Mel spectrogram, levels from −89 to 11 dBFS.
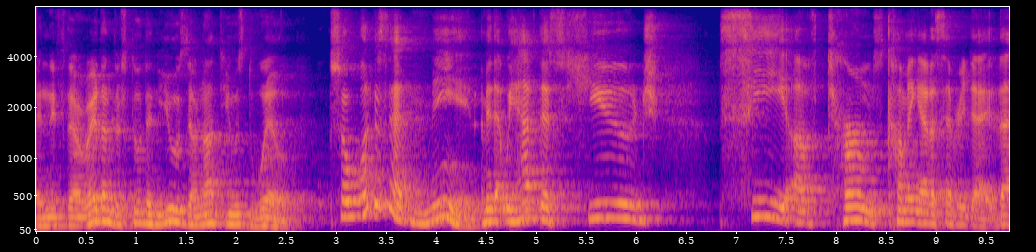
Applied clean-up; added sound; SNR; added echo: none; none; none; reverberation time 1.0 s.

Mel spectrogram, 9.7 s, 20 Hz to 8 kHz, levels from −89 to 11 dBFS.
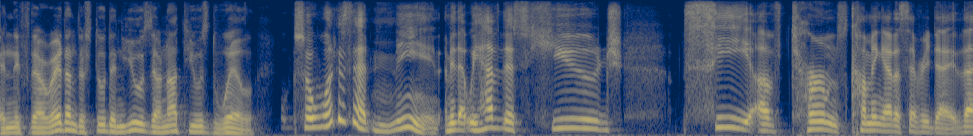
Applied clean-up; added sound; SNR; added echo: none; none; none; none.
